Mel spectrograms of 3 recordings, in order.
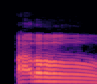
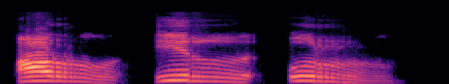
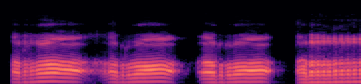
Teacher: জিভের আগার উল্টো পিঠ এবং তার বরাবর উপরের তালুর সাথে লাগিয়ে উচ্চারিত হয় র। র। দেখেন, জিভের আগার উল্টো পিঠ মানে এটা যখন উচ্চারণ হয় জিভটা ঘোরে।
